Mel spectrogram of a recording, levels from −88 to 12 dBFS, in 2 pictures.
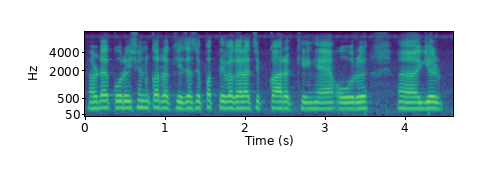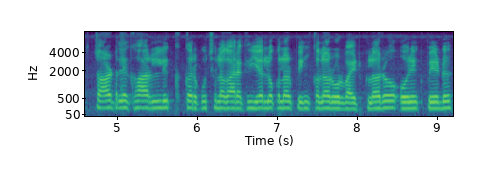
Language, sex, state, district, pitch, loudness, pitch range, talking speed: Hindi, female, Haryana, Jhajjar, 190 Hz, -13 LUFS, 185-200 Hz, 175 wpm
